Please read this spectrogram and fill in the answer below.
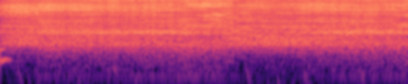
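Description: Plavogue One-Step Hair Dryer, a corded hot-air round brush, running and blowing air through damp hair: a steady rush of air with a faint high whine.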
